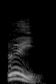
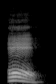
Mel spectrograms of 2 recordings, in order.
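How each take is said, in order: First: The vowel is the glide 'ui'. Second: The vowel is a plain 'e'. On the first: "you can just read it like this" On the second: "you can also pronounce it like this"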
